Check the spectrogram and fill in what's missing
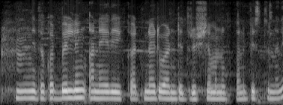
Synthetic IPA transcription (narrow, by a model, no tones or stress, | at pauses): id̪ɔkɐbilɖiŋɡɐne̞ːd̪ikɐʈːineːʈuʋɐɳʈid̪ɾuʂjɐmɐnɐkukɐnipist̪unːɐd̪i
